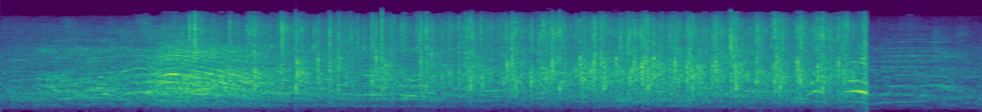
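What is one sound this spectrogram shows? A crowd in a stadium cheers loudly.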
